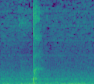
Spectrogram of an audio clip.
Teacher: The p sound is produced with both lips folded before letting the air out.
